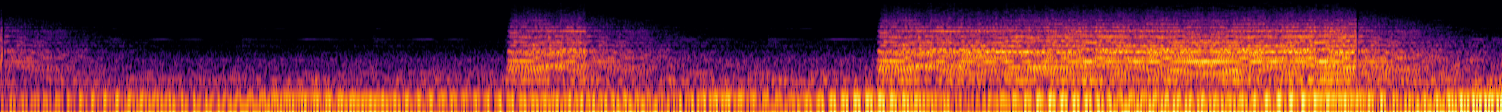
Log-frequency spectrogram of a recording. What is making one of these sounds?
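A diesel locomotive engine rumbles steadily as a train approaches.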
